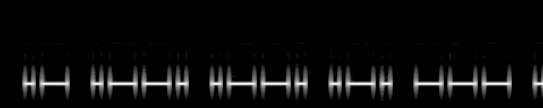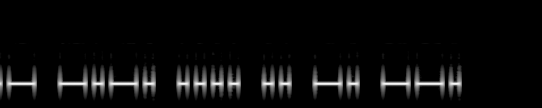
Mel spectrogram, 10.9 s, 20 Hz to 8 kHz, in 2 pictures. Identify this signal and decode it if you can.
Morse code, heard as a keyed tone, about 14 wpm, 700 Hz. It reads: APPROACHING
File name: Book One / 05-Chapter 5 - 14 WPM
